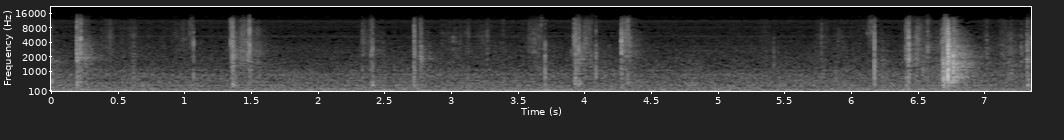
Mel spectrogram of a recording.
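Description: Tarot cards being shuffled in a steady run of crisp riffling and flicking clicks, close and fairly quiet, with no one talking.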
